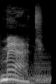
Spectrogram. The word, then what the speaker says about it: Matt: not an inch less the name's matt the second t is silent okay matt i'm gonna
